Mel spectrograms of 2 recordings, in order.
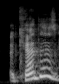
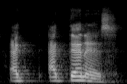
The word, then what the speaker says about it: Akdenez: A Kendez got a nice little game to him, by the way, More. Have you watched his tape? Akdenez. I thought it was a Kendez.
